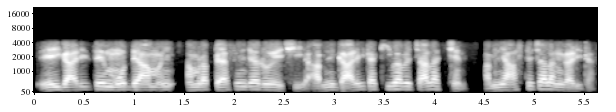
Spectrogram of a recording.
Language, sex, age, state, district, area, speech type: Bengali, male, 18-30, West Bengal, Howrah, urban, conversation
